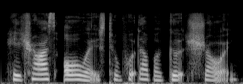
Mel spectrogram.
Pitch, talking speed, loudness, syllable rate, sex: 215 Hz, 220 wpm, -19 LUFS, 4.9 syllables/s, female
